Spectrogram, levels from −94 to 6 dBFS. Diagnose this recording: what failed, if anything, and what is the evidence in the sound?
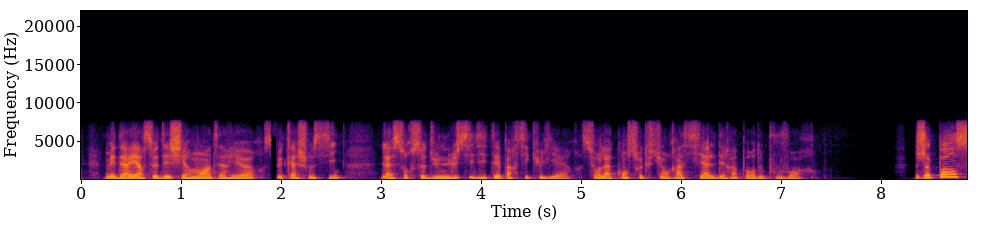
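Lost AMR speech frames at 1.89 to 2.00 s, a network-stage fault. The speech briefly smears into a held tone that sags in level, then returns weak or rough for a moment. This fits a run of about three 20 ms frames corrupted on the radio link and failing their checksum. The AMR-WB decoder, whose light coding texture fits a rate near 15.85 kbit/s, concealed the loss by repeating the last good pitch and vocal tract settings with falling gain.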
